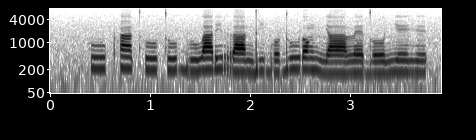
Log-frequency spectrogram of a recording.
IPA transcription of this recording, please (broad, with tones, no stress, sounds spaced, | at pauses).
k uː˨ pʰ ã˦ tʰ uː˨ t u˨˦ b u˨ w a˦ ɾ i˦ r aː˨ n d i˨ b o˨ d uː˦ ɾ ɔ˦ ŋ ɲ aː˨ β ɛ˨ d oː˨ ɲ eː˦ ɣ ɪ˦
